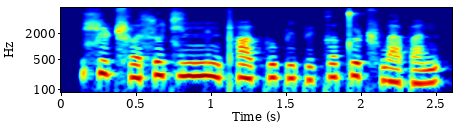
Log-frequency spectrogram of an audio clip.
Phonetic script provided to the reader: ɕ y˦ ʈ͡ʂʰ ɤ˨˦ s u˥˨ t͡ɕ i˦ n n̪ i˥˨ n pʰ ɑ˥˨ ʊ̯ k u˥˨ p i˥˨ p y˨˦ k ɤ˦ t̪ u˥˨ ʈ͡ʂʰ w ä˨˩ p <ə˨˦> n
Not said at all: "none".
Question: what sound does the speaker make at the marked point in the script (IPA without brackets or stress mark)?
a˨˦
